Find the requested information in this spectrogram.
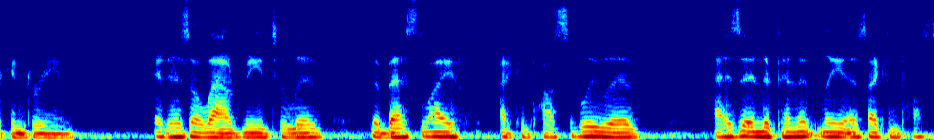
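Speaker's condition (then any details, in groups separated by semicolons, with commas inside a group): Cerebral palsy; from birth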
